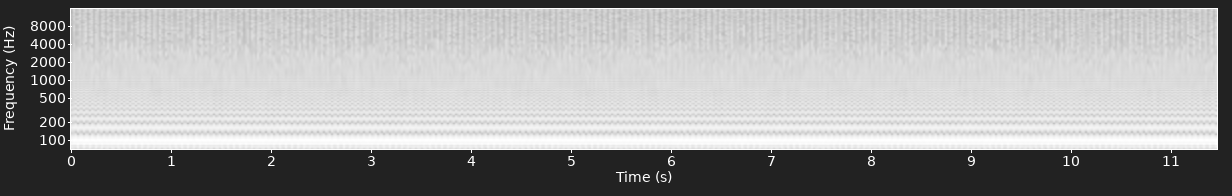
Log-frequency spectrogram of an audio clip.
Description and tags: Doepfer A-110-1 VCO Rectangle - C1
Sample of the Doepfer A-110-1 rectangle output.
Pulse width is set to around 50%, so it should roughly be a square wave.
Captured using a RME Babyface and Cubase.
A-110-1, raw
